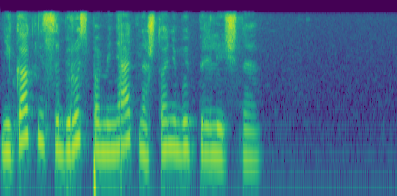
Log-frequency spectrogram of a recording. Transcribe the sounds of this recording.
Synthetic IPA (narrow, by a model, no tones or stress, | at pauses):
nʲɪkaknʲɪsəbʲɪɾusʲpəmʲɪnʲæt̚ʲnɐʂt̪o̞nʲɪbʊt̚ʲpɾʲɪlʲit͡ɕnəjə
